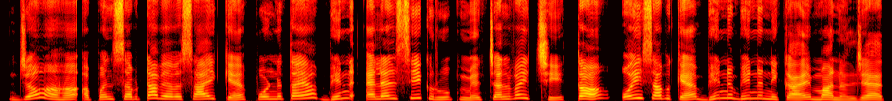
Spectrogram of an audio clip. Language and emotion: Maithili, neutral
